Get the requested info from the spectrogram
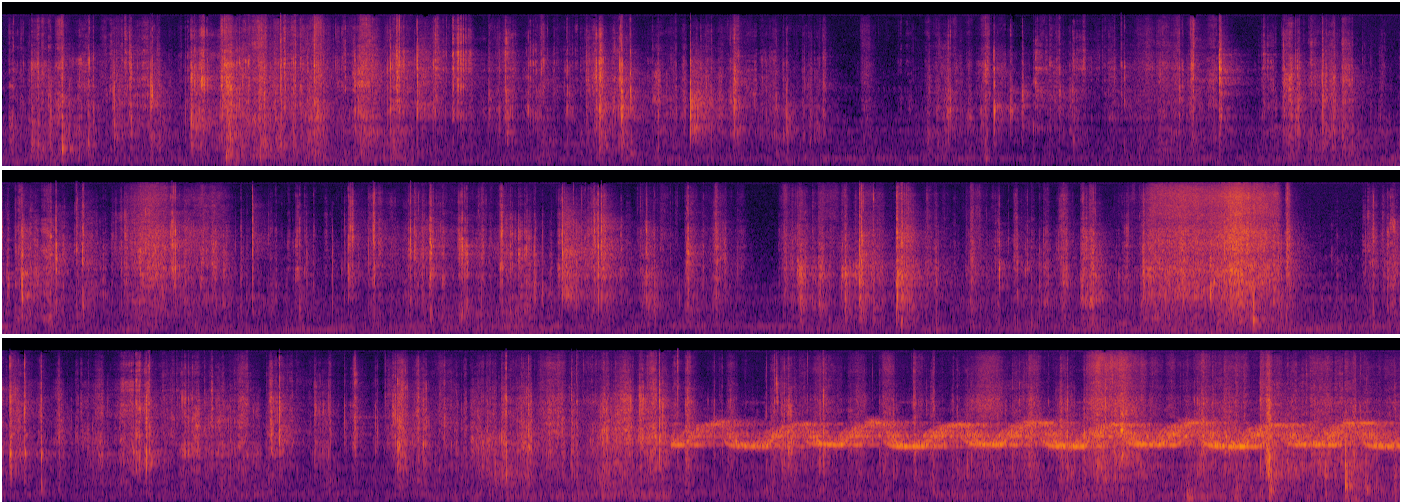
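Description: Patterned scrapbook paper rustling and crinkling as hands fold and crease its sides up into a box-shaped frame, in many short scattered strokes with a louder rasp about two-thirds of the way through. Near the end a repeated high chirp comes in, about two a second.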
